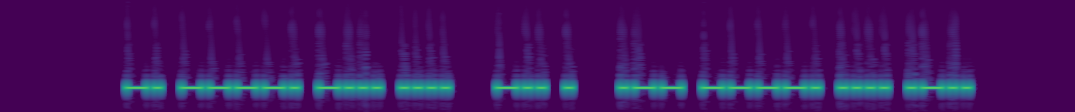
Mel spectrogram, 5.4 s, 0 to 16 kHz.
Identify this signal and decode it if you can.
Morse code, heard as a keyed tone, about 36 wpm, 700 Hz. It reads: N9BH DE W9HL
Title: USA Callsign DE Callsign - 4 Characters - 35wpm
